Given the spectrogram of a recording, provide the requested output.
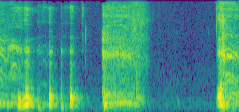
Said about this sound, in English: Start coughing?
